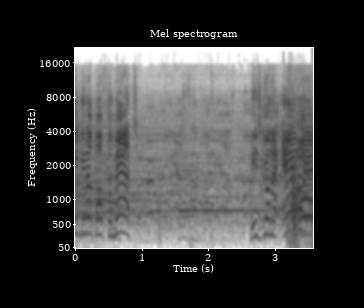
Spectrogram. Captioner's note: crowd chatter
